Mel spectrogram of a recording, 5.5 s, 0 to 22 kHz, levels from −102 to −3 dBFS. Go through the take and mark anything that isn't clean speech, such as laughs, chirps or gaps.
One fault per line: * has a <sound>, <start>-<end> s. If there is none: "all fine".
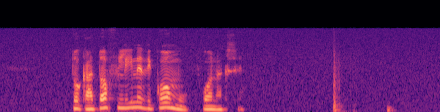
* has a thud, 4.2-4.5 s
